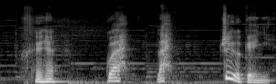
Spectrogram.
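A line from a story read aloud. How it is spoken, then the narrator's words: Laughing. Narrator (Chinese): 朱熹笑着说道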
